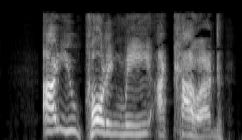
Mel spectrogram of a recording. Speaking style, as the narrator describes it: roared Sirius

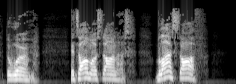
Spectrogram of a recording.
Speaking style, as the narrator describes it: The last man came gasping, said

